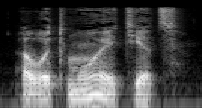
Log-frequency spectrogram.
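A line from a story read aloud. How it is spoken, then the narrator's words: Mutter. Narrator (Russian): пробормотал он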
